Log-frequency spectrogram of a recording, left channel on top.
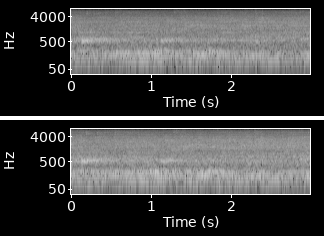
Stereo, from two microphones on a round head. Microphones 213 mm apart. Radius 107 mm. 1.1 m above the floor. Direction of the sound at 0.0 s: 85° right.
